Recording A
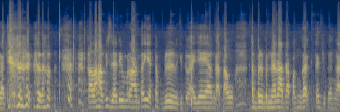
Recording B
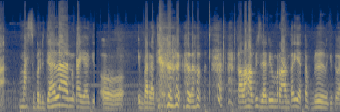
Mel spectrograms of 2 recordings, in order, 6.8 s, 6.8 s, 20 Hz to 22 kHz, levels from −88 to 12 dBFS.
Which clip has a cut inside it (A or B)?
B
